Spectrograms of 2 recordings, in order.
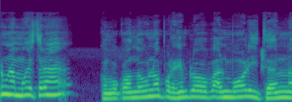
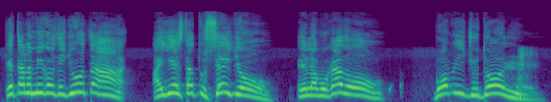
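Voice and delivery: higher, upbeat radio spot; ad read; 3 semitones higher than usual. Acted. Host recording the lawyer's commercial, upbeat. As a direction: sell the lawyer to the audience.

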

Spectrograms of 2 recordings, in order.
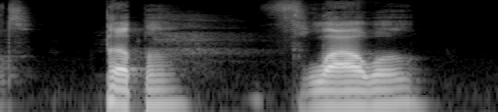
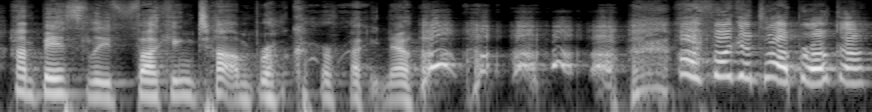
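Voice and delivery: much higher, loud laughing boast; giddy Rinna boast; 12 semitones higher, 5 dB louder than usual. Retold or imitated. Imitating Rinna bragging about her husband's role. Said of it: "she goes".

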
